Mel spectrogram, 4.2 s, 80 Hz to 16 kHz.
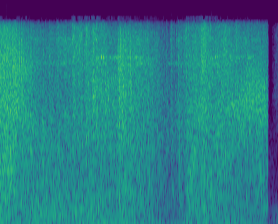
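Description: Explosions and heavy gunfire from a Space Marine battle in Warhammer 40,000: Dawn of War Definitive Edition, a loud, dense continuous barrage of booms and bursts that cuts off abruptly near the end.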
